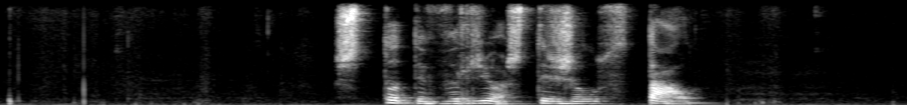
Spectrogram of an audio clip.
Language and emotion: Russian, angry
